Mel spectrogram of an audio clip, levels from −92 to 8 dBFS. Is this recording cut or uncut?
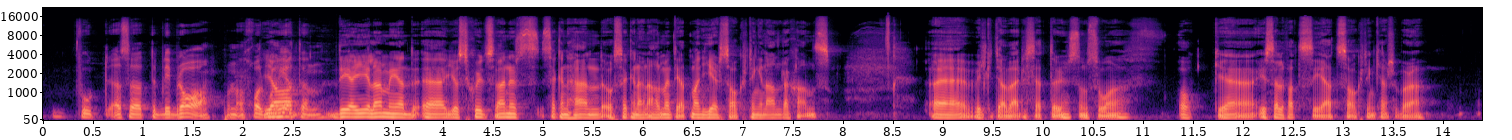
uncut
